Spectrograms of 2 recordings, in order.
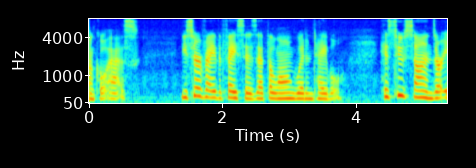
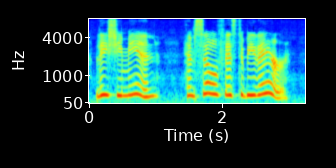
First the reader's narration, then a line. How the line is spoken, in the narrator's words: Shining Face exclaims, excited at the protests of the ritual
